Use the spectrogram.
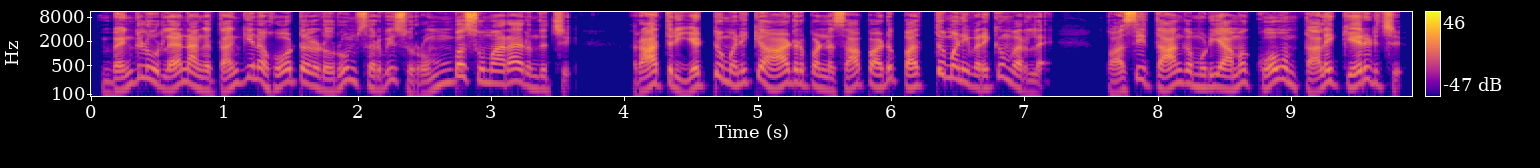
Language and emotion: Tamil, angry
